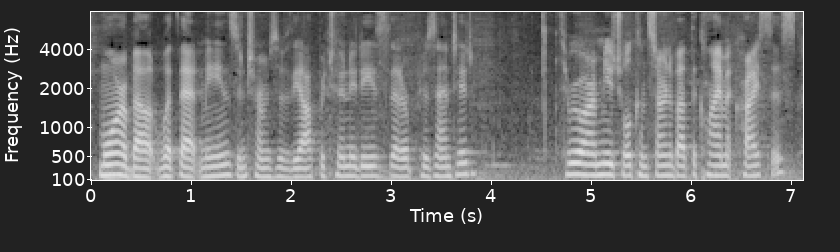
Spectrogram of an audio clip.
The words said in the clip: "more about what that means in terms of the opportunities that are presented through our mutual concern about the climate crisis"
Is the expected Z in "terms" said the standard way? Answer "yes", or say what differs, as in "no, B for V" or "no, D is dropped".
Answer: yes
